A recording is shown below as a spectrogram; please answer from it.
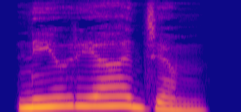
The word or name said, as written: ನಿವ್ರ್ಯಾಜಂ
